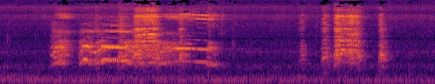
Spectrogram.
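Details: Chicken egg song: a long, loud, rasping cackle over the first two seconds, followed by a few short clucks and another squawk, with a faint background drone.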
